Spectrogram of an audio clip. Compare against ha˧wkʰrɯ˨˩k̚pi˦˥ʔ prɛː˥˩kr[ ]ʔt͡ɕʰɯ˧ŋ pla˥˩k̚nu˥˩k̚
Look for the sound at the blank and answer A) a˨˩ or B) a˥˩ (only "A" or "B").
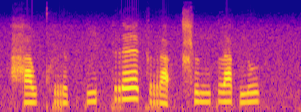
A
